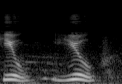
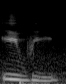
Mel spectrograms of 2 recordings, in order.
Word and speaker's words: ewe: Ewe, we pronounce it you. We don't say ev, it's you, a female sheep.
